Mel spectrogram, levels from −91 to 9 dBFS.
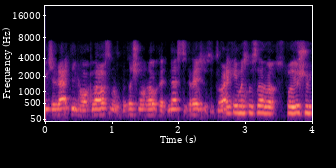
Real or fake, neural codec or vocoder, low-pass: fake; codec, 16 kHz, 2 kbps, FreqCodec, smaller model; 7.2 kHz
